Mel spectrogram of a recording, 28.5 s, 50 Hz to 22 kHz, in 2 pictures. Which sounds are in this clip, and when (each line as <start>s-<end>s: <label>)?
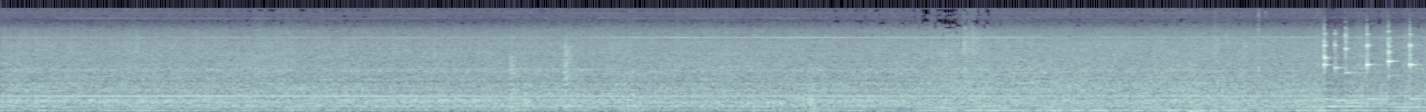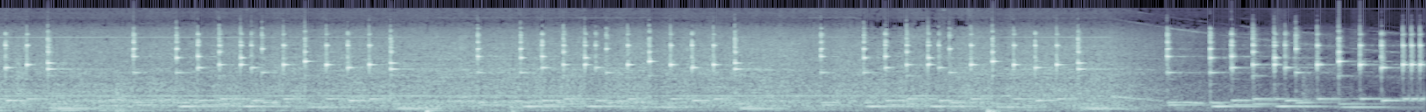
0.0s-25.8s: vacuum cleaner
13.1s-28.5s: phone ringing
